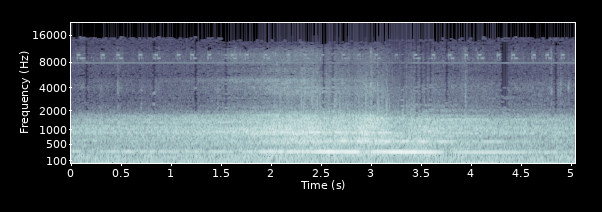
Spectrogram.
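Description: A heavy lorry rumbles past close by and fades ahead.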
